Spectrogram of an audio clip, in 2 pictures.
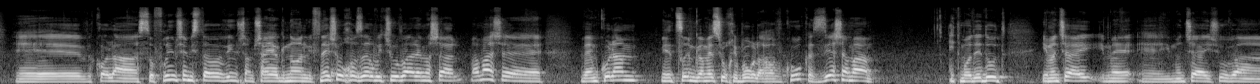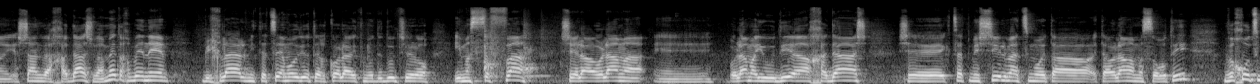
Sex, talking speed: male, 130 wpm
